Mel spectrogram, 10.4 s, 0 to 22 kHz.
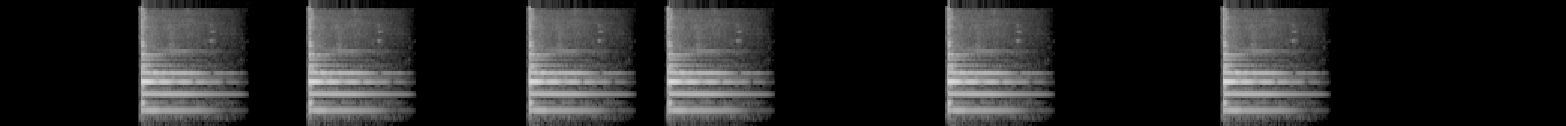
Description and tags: Some plucks with old zither instrument recorded at home, retuned in Ableton.
rodentg3, home-recording, Zither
